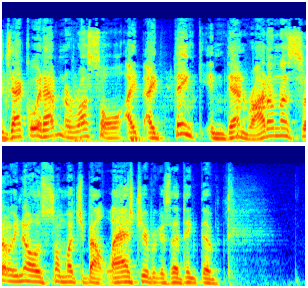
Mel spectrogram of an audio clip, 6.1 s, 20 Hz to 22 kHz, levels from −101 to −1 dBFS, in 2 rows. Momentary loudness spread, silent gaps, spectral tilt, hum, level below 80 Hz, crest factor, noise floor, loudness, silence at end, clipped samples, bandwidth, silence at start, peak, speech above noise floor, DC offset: 5 LU; none; -4.5 dB/octave; none; -46 dBFS; 12 dB; -55 dBFS; -18 LUFS; 0.7 s; under 0.1%; 13.5 kHz; 0 s; -6 dBFS; 37 dB; under 0.1%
